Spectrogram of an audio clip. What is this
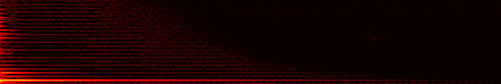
my mini guitar aria pepe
